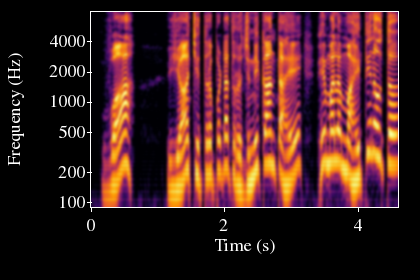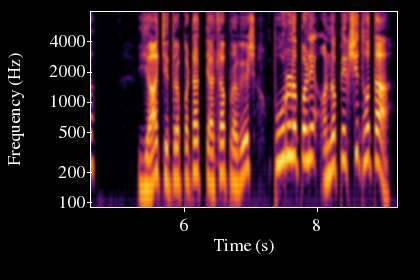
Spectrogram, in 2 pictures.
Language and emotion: Marathi, surprised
